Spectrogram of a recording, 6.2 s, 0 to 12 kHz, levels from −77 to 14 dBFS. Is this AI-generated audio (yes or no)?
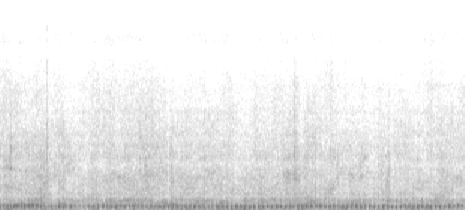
yes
